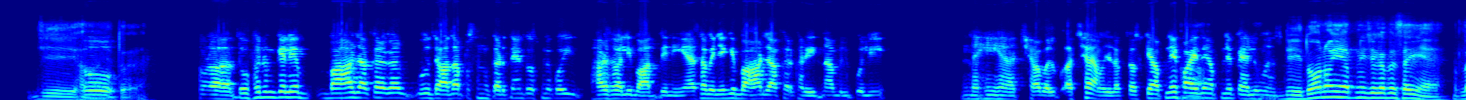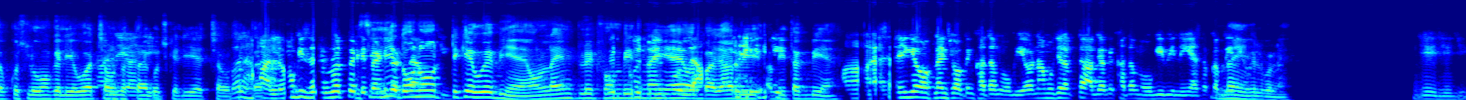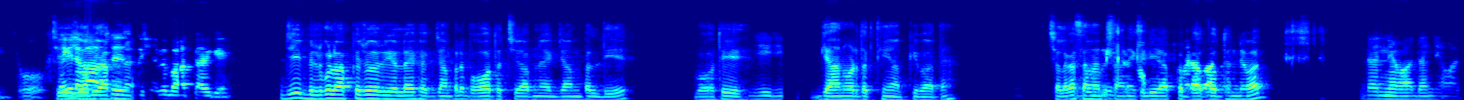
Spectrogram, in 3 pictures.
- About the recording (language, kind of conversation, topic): Hindi, unstructured, क्या आप ऑनलाइन खरीदारी करना पसंद करते हैं या बाजार जाकर खरीदारी करना पसंद करते हैं?
- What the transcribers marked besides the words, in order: other background noise; in English: "डिपेंड"; in English: "ऑनलाइन प्लेटफ़ॉर्म"; in English: "ऑफ़्लाइन शॉपिंग"; in English: "रियल लाइफ़ इग्ज़ैम्पल"; in English: "इग्ज़ैम्पल"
